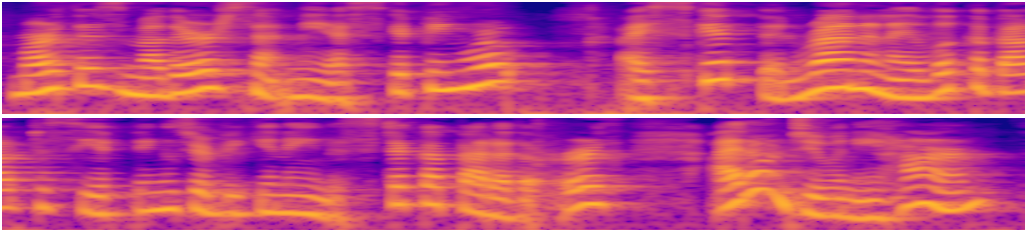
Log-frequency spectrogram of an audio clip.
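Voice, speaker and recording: A woman's voice: on the high side, lively intonation, a little fast, natural voice. A woman voicing a thin, anxious little girl, timid and earnest with a tremulous manner, in a storybook reading.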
